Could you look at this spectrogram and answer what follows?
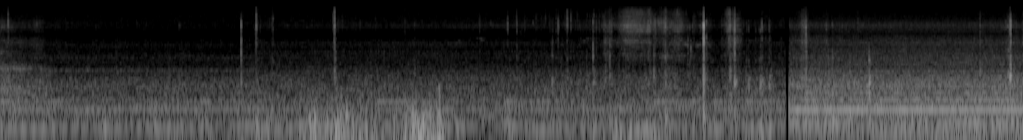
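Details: Low mechanical hum and handling rustles with a few faint clicks and a steady drone in the second half; no clear animal voice.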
